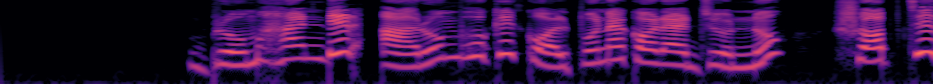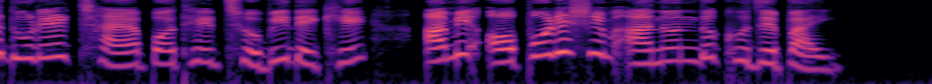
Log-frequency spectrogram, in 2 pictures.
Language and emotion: Bengali, happy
